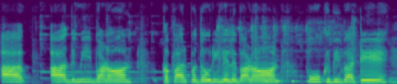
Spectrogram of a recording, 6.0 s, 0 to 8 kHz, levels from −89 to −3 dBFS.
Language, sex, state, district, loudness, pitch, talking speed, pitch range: Bhojpuri, female, Uttar Pradesh, Ghazipur, -20 LUFS, 225 Hz, 110 wpm, 220-235 Hz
